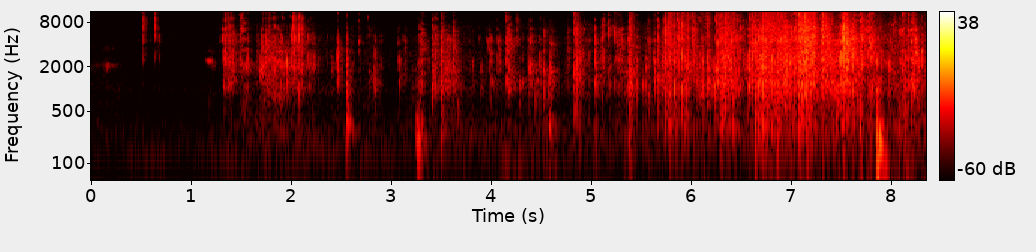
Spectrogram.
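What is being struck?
Thin plastic bag.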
